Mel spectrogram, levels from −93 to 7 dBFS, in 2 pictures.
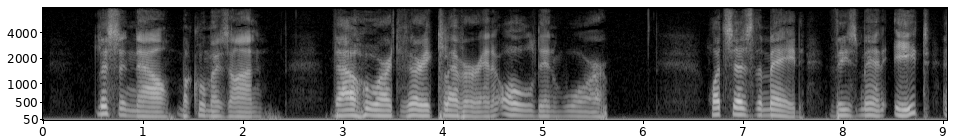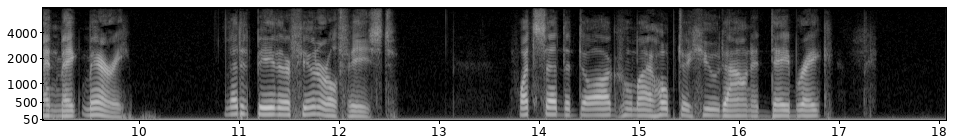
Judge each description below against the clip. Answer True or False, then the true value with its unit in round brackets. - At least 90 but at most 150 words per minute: True (135 wpm)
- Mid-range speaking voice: True (145 Hz)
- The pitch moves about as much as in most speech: True (3.4 semitones)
